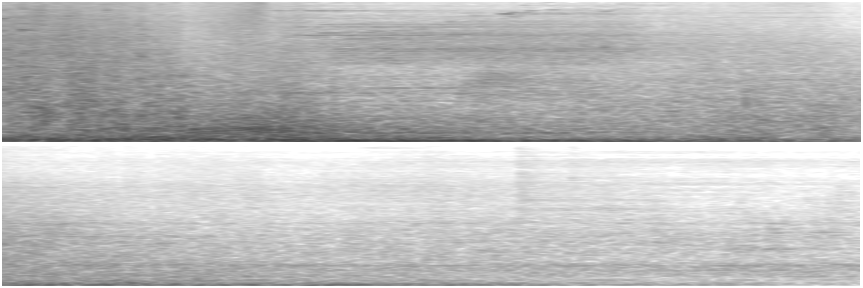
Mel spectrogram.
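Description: A triumphant game fanfare rings out and slowly fades away.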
